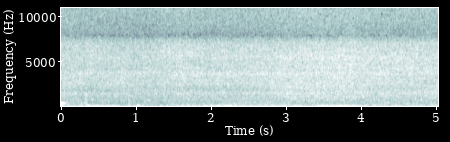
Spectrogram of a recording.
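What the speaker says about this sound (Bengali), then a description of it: "এবার সোয়া সসটা দিচ্ছে।" Soy sauce poured into a hot pan of onions and spices hisses into a steady, loud, unbroken sizzle that fills the whole stretch, close by with no talk over it.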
